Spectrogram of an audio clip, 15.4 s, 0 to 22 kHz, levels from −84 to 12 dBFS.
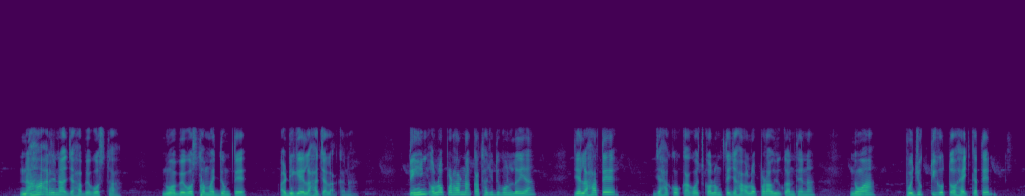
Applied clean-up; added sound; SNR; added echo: none; none; none; none.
